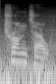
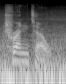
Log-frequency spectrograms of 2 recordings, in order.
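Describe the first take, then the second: First: The first vowel sounds like an O. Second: The first vowel sounds like an E. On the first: The speaker calls it wrong. "I thought it was pronounced Tronto with the E that's like an O" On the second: The speaker calls it right. "it is pronounced Trento"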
